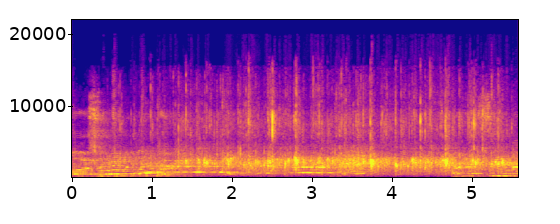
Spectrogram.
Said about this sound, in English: Fans, one more round of applause for Owen Lambert.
